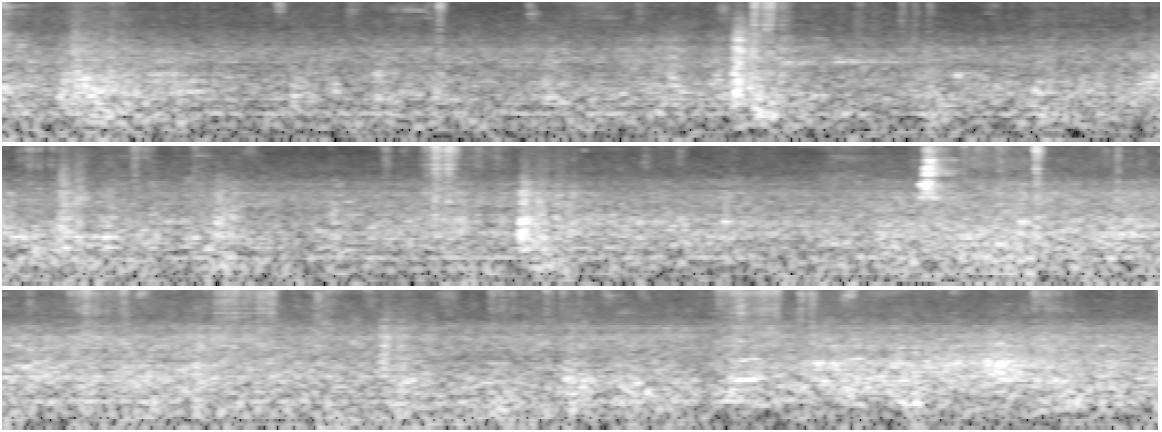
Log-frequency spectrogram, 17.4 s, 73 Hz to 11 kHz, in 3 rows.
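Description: Keikyu 2100 series train running at speed, heard from inside the carriage: a steady low rumble of wheels on rail with a few sharp clicks scattered through it.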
